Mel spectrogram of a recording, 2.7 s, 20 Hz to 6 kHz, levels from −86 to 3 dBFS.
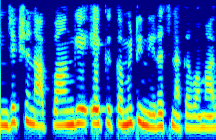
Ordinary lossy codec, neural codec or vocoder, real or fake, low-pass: none; none; real; 5.4 kHz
